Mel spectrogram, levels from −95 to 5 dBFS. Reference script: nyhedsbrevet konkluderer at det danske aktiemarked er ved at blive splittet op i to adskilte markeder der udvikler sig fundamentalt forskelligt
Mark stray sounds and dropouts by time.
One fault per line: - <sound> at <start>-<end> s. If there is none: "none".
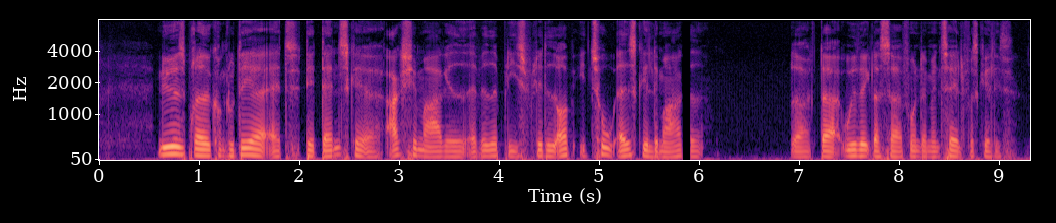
- dropout at 5.8-5.9 s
